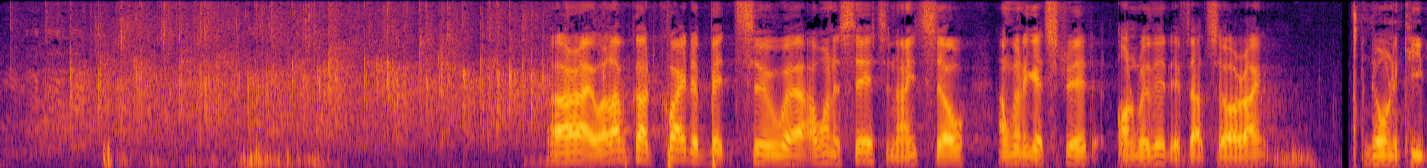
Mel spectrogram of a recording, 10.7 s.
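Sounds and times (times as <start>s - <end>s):
audience clapping: 0.0s - 4.8s
speech: 4.1s - 9.6s, 10.2s - 10.6s.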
